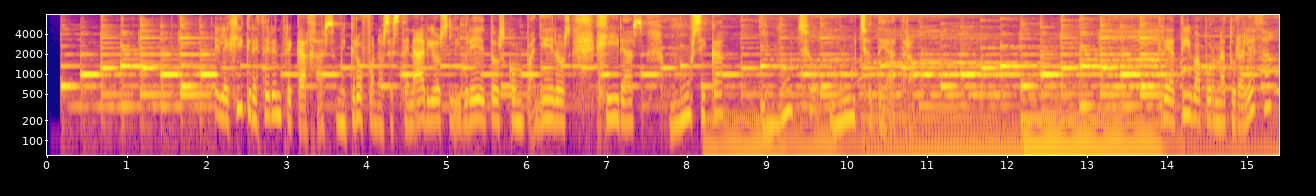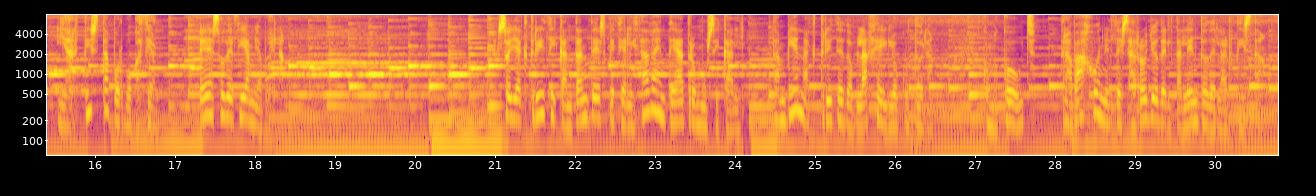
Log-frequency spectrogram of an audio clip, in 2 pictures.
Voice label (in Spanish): Locucion web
